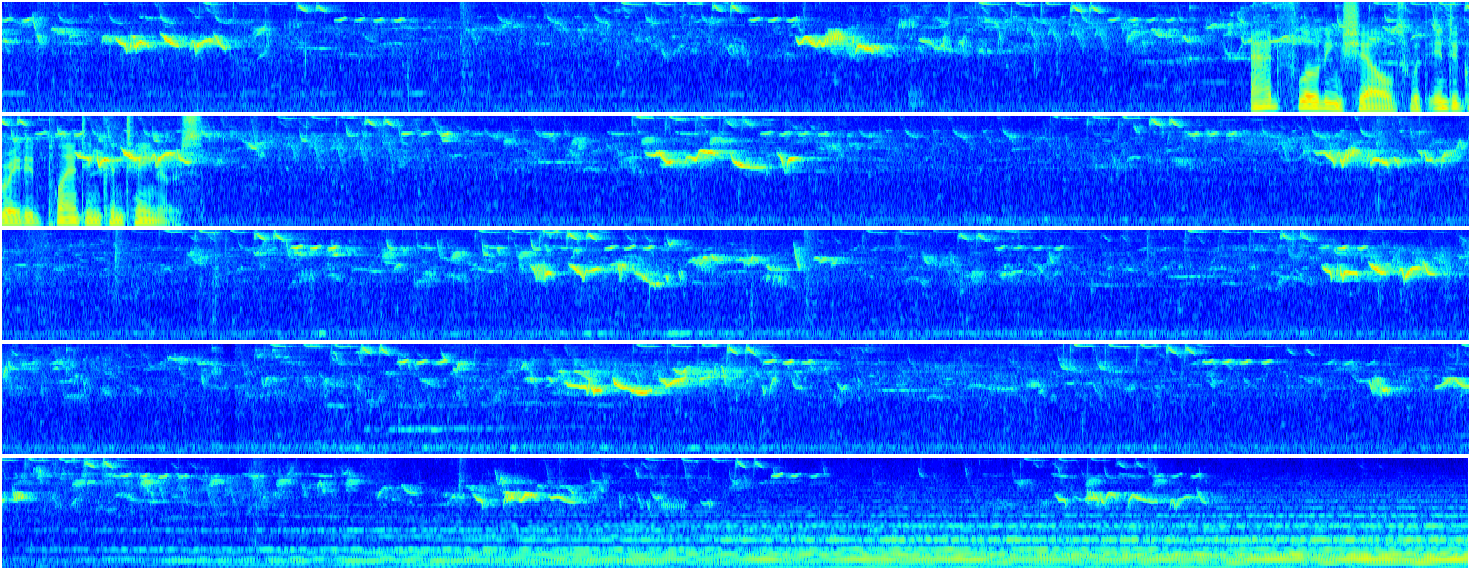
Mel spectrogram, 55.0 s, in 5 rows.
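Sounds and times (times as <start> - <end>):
bird repeating chirpy phrase: 9.4 - 12.5
faint high chirps: 43.9 - 55.0.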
